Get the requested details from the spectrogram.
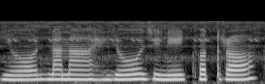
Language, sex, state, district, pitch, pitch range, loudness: Chakma, female, Tripura, Dhalai, 225 Hz, 225-235 Hz, -14 LUFS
